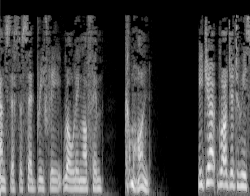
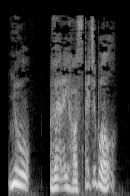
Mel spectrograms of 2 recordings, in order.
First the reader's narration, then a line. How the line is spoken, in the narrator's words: he wheezed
